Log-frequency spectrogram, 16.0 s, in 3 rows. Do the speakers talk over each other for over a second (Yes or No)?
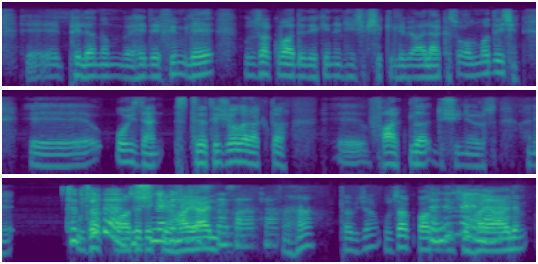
Yes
